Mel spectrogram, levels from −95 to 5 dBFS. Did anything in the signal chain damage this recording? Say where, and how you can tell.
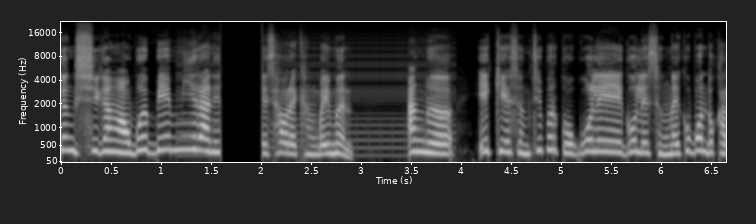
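Yes. The GSM phone buzz sits in the analogue wiring. From 1.15 s, just after "सिगाङावबो बे", to 3.95 s, just before "एखे सोंथिफोरखौ", a raspy 217 Hz buzz with dense harmonics runs at about 31 dB below the speech. Its steadiness fits a phone on a call. The audio circuit rectified its radio bursts.

A playback stall breaks the speech from 1.59 s to 2.01 s. The output drops to silence for about 417 ms, inside the buzz. Then the sound resumes. The likely cause is the player running short of data or its output thread being blocked.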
